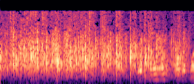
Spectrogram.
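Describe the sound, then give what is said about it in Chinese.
A crowd applauds steadily for a few seconds to thank a teacher, a dense, even wash of many hands clapping at once, with a few sharper claps standing out from the texture. “啊，咱多一个掌声来，多谢咱老师。”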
